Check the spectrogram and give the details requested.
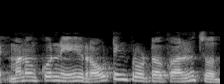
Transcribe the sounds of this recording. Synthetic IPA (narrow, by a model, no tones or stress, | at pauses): mɐnɐmkonːiɾɐwʈiŋɡ̚pɾɔːʈɔːkaːlnut͡ʃuːd̪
